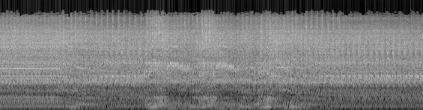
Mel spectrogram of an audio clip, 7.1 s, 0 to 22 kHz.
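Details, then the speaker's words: 1995 Nissan Pathfinder WD21 petrol engine briefly started after timing belt replacement, with no cooling, belts or fan fitted: rapid, sharp puffing tick over the exhaust note from an exhaust leak at the back. "Hear that exhaust leak back there? That's aggravating."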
